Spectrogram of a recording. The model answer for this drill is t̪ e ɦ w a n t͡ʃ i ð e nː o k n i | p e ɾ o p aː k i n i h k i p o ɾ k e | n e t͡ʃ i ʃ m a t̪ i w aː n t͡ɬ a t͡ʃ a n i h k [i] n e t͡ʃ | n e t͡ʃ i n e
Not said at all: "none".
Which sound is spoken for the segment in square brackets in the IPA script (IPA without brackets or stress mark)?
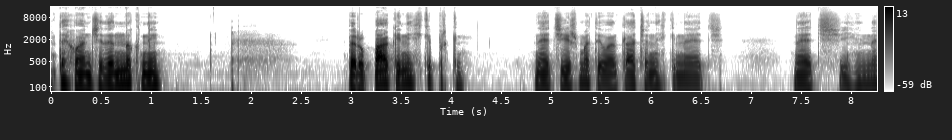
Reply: i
